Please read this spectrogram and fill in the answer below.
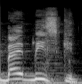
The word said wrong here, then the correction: Bay Biscuit: Se dice Bay Biscuit. – Bay Biscuit. – Porque es como bizcocho de la bahía.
